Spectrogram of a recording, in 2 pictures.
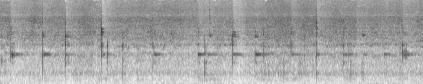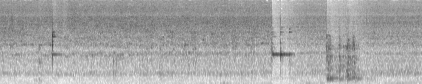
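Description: Chopped onion and peas sizzling in hot oil with whole spices in a pressure cooker, a spatula stirring and scraping the pot with frequent short ringing taps for the first seven seconds or so, fewer after that. The onion is being fried until brown.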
